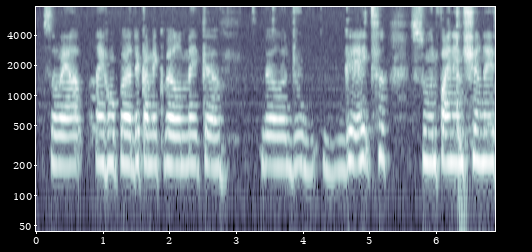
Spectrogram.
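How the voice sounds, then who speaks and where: Slow, hesitant Czech-accented woman. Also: mid-range voice. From Czech Republic. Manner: hesitant, halting, searching for words. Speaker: livestreaming comic artist. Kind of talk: casual livestream chat while drawing. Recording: dull, distant-sounding home microphone.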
